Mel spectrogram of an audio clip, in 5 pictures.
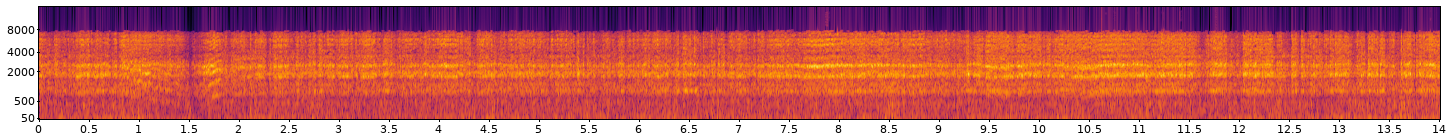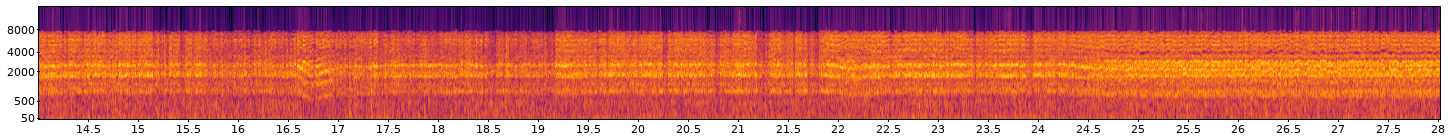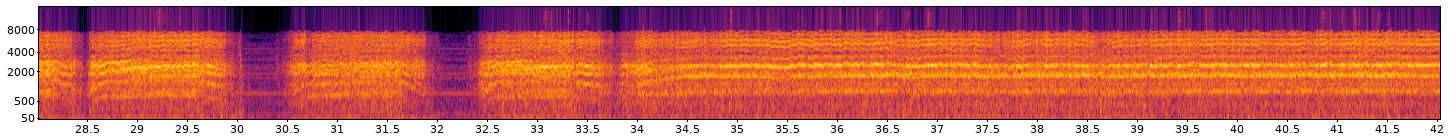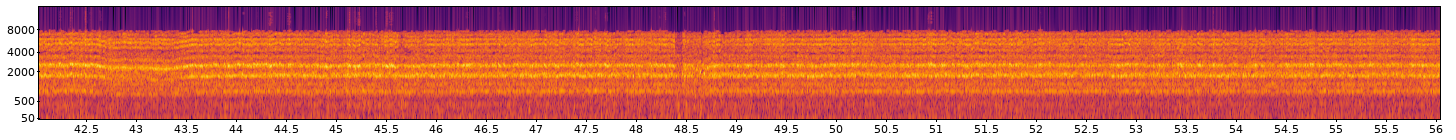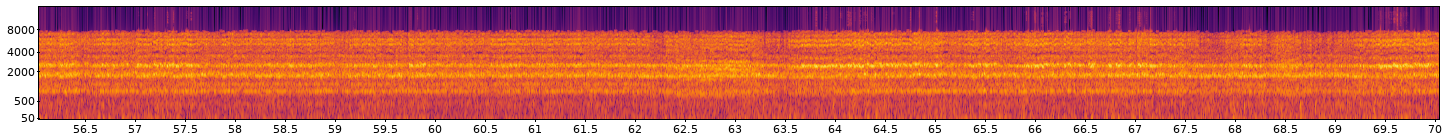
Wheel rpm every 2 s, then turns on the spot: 180, 190, 230, 230, 230, 230, 230, 230, 230, 220, 230, 230, 230, 210, 170, 100, 110, 170, 230, 230, 230, 220, 230, 230, 230, 230, 230, 230, 230, 240, 230, 220, 220, 230, 230.
none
